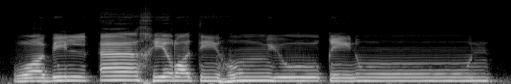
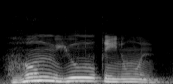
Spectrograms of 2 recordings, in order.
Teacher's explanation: خا اور را دونوں کو موٹا پڑھا جائے گا اسی لیے انہیں سبز رنگ میں لکھا گیا ہے. ہم یوقنون میم ساکن ہے اور پھر میم کے بعد میم بھی نہیں ہے اور با بھی نہیں ہے اس لیے یہاں پر غنہ نہیں کیا جائے گا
